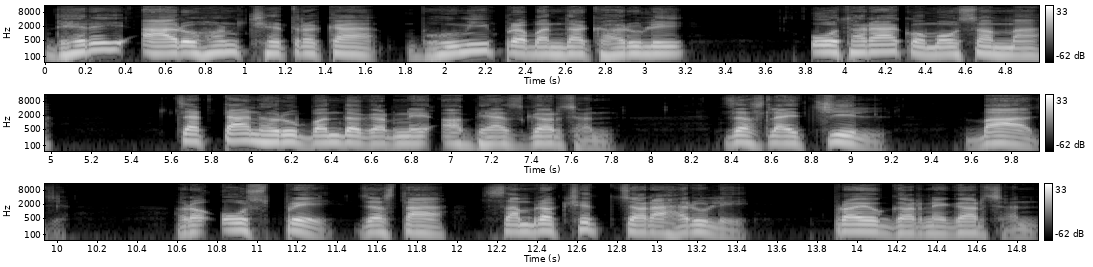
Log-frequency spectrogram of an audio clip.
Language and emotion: Nepali, neutral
